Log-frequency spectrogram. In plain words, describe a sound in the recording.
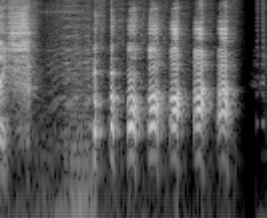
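A young man laughs in short, rhythmic bursts close to a microphone.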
